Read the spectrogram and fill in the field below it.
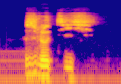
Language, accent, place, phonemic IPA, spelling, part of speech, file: French, France, Lyon, /zlɔ.ti/, zloty, noun, LL-Q150 (fra)-zloty.wav
- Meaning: zloty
